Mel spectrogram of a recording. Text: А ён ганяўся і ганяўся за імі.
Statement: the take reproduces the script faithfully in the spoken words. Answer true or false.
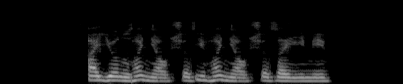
true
